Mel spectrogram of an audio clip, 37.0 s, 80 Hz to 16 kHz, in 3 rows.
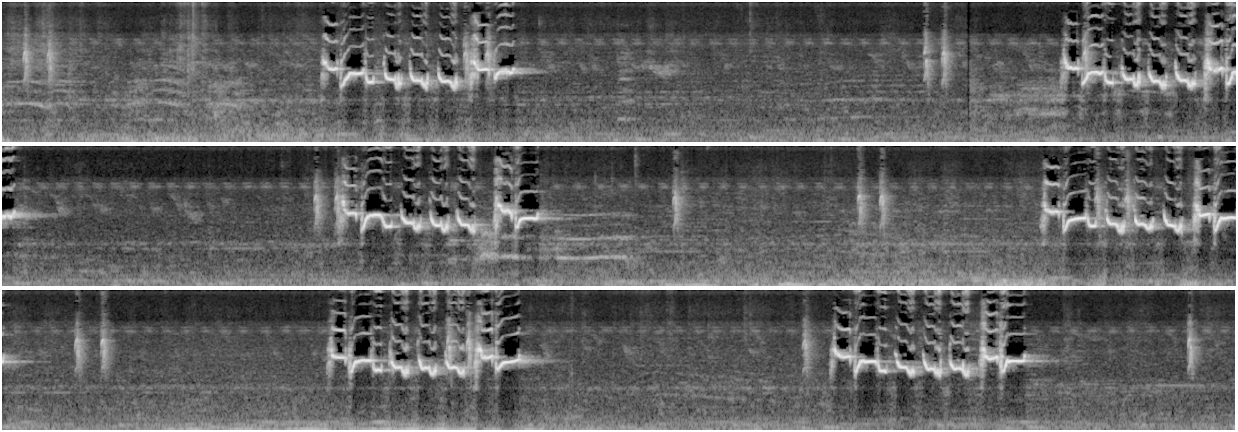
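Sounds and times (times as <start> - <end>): bird singing whistles: 3.2 - 5.4, 10.6 - 12.8, 15.5 - 17.9, 22.7 - 25.0, 27.9 - 30.2, 32.7 - 35.2.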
